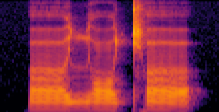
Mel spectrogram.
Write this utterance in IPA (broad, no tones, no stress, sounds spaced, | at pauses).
ʌː ʎ ɔ cʰ ʌ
